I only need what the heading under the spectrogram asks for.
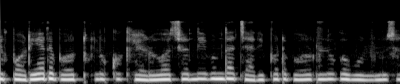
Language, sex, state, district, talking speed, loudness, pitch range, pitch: Odia, female, Odisha, Khordha, 165 wpm, -13 LUFS, 220-240 Hz, 230 Hz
